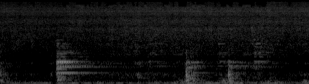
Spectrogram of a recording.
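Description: A spoon stirs a pot of vegetable and shrimp soup made with olive oil, giving three brief, separated scraping knocks over a quiet background hiss.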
